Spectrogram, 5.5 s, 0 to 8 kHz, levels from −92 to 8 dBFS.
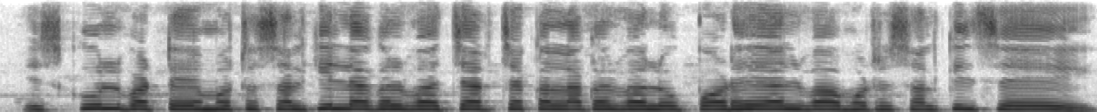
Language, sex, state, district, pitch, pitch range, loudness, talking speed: Bhojpuri, female, Bihar, East Champaran, 255 Hz, 245-270 Hz, -12 LUFS, 165 wpm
